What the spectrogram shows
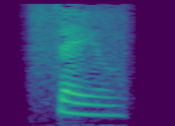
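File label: "sale", English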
